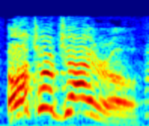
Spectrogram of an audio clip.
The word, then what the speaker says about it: autogyro: Autogyro.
